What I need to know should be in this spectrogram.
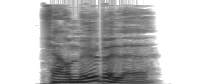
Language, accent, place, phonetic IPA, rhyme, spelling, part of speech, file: German, Germany, Berlin, [fɛɐ̯ˈmøːbələ], -øːbələ, vermöbele, verb, De-vermöbele.ogg
- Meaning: inflection of vermöbeln: 1. first-person singular present 2. first-person plural subjunctive I 3. third-person singular subjunctive I 4. singular imperative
